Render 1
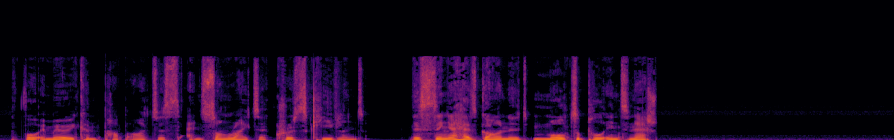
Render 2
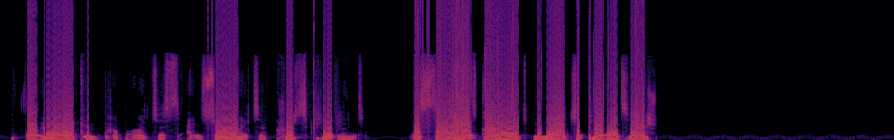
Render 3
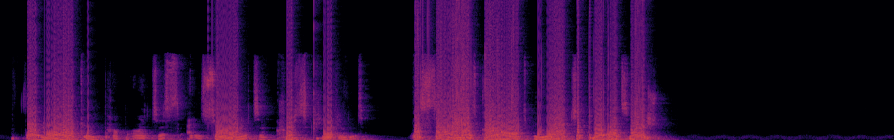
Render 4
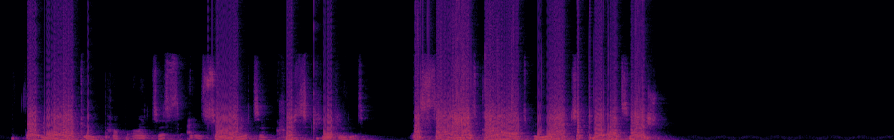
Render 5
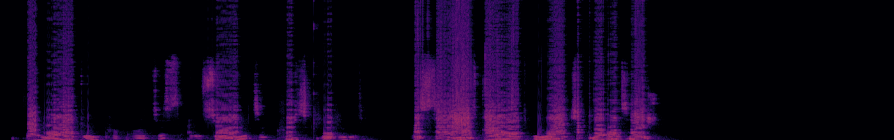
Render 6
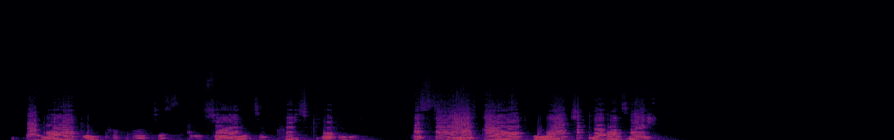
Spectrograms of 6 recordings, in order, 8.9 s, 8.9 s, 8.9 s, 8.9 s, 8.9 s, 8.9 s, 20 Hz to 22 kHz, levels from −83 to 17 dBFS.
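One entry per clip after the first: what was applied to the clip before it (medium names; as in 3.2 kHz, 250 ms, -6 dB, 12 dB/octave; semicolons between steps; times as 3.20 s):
integer overflow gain 14.5 dB; ring modulator with a swept carrier 470 Hz, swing 30%, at 3.6 Hz; trim -4.5 dB
simulated room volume 80 m³, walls mixed, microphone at 0.34 m
dynamic bell 3.7 kHz, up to +7 dB, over -47 dBFS, Q 1.6; trim -6.5 dB
spectral noise reduction 13 dB; trim -3.5 dB
low-pass 1.7 kHz 12 dB/octave; trim +4 dB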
